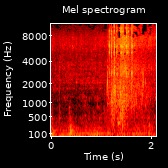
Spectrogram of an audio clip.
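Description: A short splash of water about a second in, as a flounder is scooped into a landing net at the boat's side, over a steady low rumble of wind on the microphone.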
